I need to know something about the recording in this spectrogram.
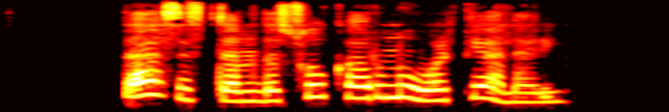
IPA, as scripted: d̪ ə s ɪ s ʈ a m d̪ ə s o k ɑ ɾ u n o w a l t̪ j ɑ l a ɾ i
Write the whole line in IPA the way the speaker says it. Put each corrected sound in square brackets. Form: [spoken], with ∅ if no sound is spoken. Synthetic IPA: d̪ [ɑ] s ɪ s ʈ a m d̪ ə s o k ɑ ɾ u n o w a [ɽ] t̪ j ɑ l a ɾ i

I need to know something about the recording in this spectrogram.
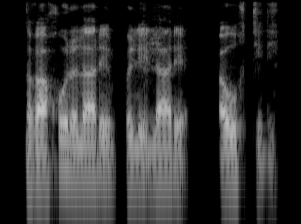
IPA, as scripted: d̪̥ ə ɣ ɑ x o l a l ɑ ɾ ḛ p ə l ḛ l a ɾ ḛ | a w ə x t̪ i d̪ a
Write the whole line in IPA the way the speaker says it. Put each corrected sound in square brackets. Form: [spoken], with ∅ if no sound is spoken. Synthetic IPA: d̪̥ ə ɣ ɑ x o l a l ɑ ɾ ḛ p ə l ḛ l [ɑ] ɾ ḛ | a w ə x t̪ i d̪ [i]

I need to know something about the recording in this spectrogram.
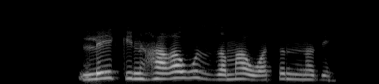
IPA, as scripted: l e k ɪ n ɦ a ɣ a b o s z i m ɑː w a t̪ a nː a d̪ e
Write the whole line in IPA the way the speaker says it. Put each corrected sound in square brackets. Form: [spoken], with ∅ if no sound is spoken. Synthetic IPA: l e k ɪ n ɦ a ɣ a [w] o s z [a] m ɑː w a t̪ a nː a d̪ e

